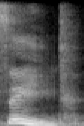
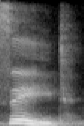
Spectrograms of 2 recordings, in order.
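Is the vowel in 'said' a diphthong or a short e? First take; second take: diphthong; diphthong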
